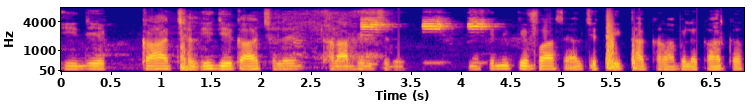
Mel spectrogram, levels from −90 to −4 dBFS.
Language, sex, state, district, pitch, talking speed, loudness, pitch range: Maithili, male, Bihar, Saharsa, 125 Hz, 165 wpm, -14 LUFS, 120-130 Hz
